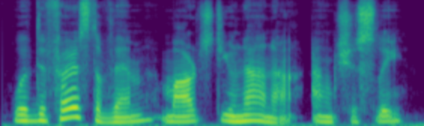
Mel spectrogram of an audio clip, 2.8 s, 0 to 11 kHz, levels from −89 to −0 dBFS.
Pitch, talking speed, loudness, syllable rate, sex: 150 Hz, 170 wpm, -18 LUFS, 5.2 syllables/s, male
